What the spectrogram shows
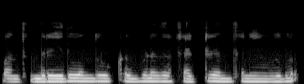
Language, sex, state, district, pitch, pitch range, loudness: Kannada, male, Karnataka, Koppal, 135 Hz, 135-140 Hz, -14 LUFS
